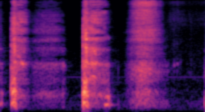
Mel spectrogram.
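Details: A few short, sharp coughs from an adult who feels run down and unwell, with a hoarse voice and a possible wheeze; each cough is an abrupt burst of air with a breathy tail.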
